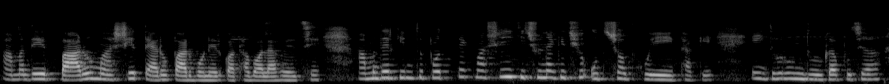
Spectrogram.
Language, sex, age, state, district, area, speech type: Bengali, female, 60+, West Bengal, Purulia, urban, spontaneous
